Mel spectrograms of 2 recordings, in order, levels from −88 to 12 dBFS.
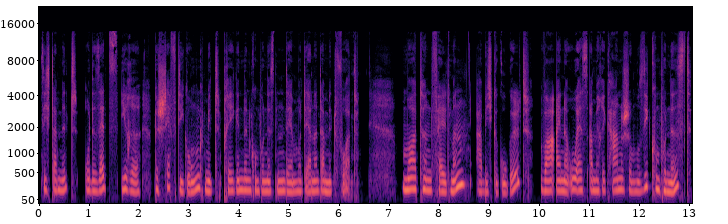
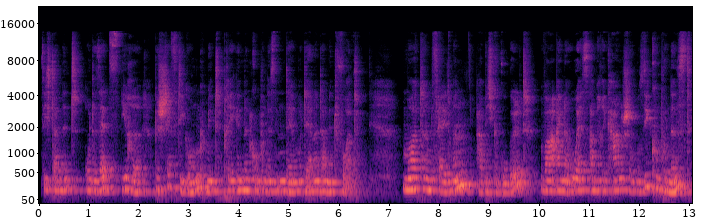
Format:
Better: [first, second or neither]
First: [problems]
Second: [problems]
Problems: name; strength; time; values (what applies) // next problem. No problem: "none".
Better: first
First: none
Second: off-mic speech; far // room echo; noticeable; dies away in 0.6 s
